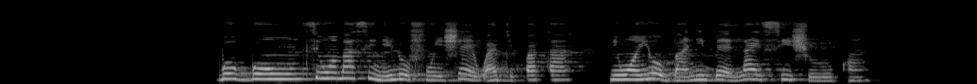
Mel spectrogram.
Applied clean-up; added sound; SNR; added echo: none; none; none; none.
